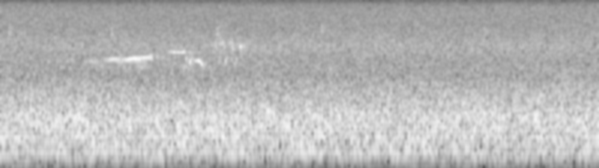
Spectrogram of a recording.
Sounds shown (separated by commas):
Townsend's Warbler song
